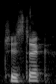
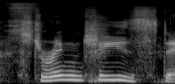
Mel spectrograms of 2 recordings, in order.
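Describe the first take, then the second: First: Said in the usual way. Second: Drawn out, very slow triumphant finding. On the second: Real, not acted. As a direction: stretch each word out slowly, word finally found. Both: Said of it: "That's the fucking word I'm looking for".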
